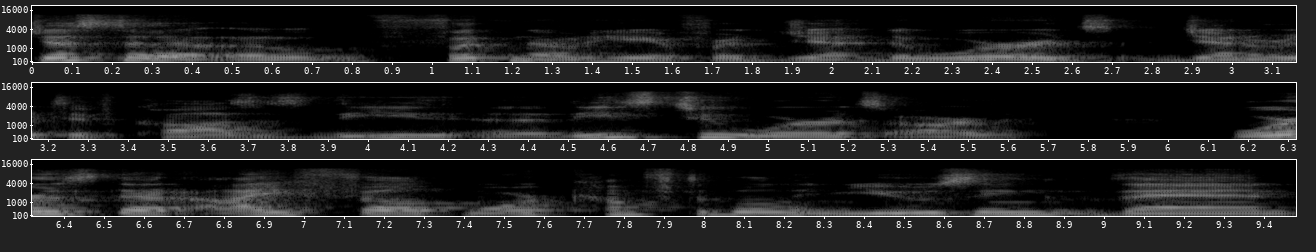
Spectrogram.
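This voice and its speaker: Fairly slowly and with a non-native accent, a man speaks at a fairly high pitch with ordinary pitch variation. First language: not English. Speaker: Buddhist monk teacher. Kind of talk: dharma talk. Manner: halting with fillers.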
